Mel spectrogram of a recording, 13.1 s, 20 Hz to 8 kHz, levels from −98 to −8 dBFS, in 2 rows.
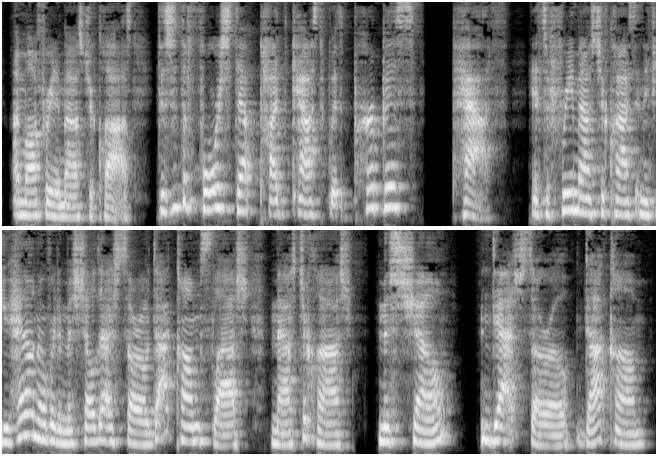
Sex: female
